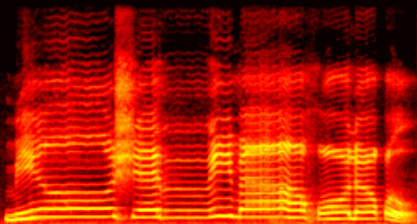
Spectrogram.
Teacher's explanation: را مشدد کو باریک پڑھنا ہے، کیونکہ را کے نیچے زیر ہے تو را باریک پڑھی جائے گی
